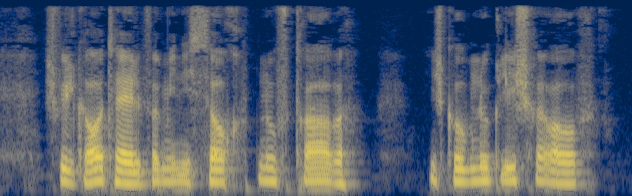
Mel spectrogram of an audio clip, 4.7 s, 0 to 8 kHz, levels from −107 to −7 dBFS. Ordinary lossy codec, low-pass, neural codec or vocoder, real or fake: MP3, 64 kbps; 7.2 kHz; none; real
